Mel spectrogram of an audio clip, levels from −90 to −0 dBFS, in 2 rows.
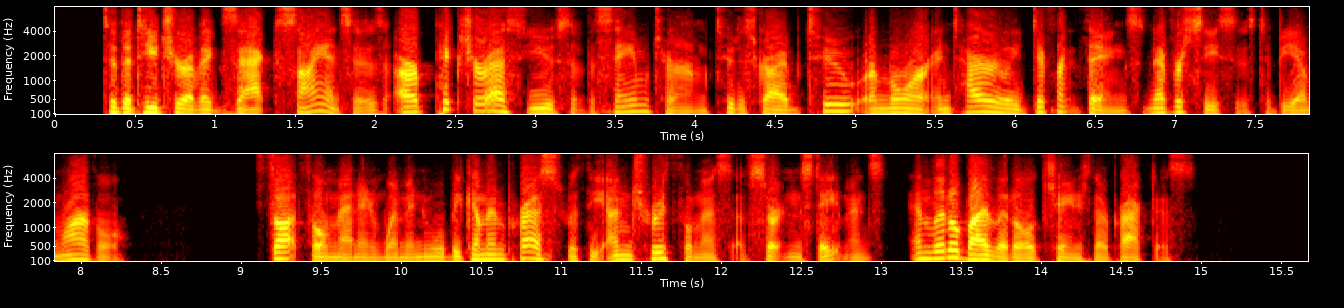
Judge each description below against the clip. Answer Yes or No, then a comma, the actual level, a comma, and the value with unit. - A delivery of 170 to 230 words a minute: Yes, average, 180 wpm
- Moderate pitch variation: No, wide, 6.1 semitones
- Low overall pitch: Yes, low, 115 Hz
